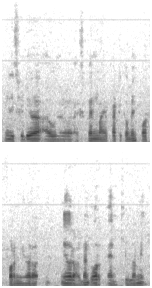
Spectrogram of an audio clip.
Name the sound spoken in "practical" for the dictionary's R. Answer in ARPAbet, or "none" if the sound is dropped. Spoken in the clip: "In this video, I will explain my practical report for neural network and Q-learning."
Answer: R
